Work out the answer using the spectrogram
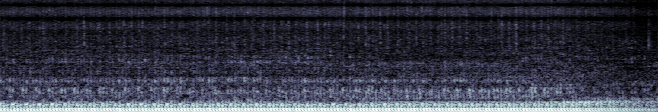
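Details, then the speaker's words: Starcraft boat inboard, stored six months, janky hot wire battery-to-coil; after spark check, on water hookup it idles with steady, even low rumble and regular firing, no knocks or misses; normal idle, running very well. "it's a running very well as a very good Idol"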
